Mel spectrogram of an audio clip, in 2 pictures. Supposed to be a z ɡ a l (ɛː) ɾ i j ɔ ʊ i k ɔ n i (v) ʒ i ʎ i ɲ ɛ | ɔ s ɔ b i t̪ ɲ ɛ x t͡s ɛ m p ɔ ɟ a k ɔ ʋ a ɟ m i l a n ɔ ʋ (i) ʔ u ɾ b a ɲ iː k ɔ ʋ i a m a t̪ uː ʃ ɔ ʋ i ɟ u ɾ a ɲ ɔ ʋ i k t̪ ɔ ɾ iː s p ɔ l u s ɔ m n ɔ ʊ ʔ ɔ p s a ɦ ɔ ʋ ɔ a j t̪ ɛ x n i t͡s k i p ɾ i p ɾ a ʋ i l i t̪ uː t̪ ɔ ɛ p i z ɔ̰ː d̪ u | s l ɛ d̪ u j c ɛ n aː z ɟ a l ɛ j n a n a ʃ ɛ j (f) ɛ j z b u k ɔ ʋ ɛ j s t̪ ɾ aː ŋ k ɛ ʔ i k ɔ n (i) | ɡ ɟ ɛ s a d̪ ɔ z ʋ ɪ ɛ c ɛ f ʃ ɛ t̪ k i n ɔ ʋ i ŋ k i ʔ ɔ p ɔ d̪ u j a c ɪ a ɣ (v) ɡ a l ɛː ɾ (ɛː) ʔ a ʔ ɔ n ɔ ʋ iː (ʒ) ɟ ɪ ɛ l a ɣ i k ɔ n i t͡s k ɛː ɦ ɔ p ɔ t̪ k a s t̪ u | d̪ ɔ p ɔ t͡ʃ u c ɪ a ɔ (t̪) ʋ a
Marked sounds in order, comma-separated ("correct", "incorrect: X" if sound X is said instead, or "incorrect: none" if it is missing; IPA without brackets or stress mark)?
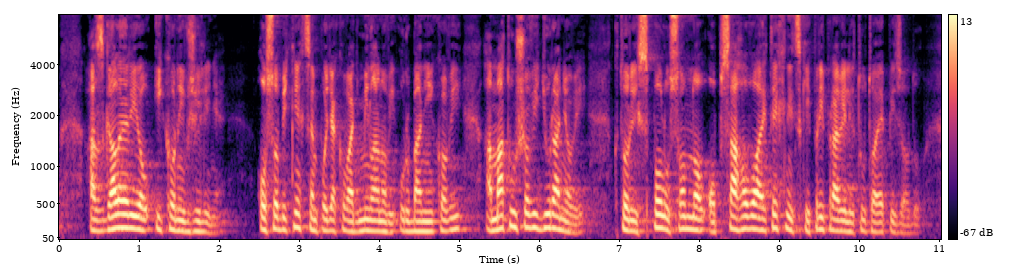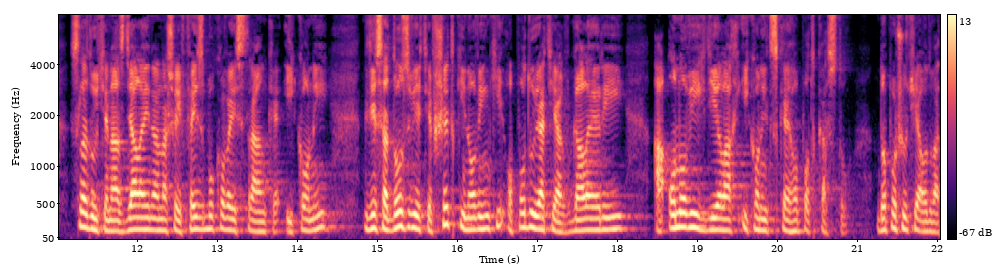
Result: correct, correct, correct, correct, correct, correct, incorrect: iː, incorrect: ɣ, incorrect: d̪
